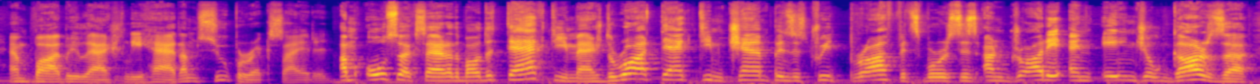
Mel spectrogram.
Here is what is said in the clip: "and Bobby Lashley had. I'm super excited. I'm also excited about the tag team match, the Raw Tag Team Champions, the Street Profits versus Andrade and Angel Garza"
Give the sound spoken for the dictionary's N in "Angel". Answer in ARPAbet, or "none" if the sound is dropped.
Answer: N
